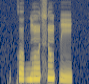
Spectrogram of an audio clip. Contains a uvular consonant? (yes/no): no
